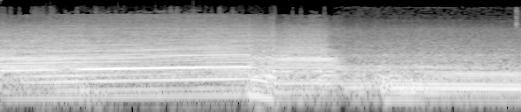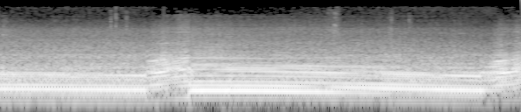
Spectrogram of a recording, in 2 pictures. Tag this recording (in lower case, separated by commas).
accelerating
